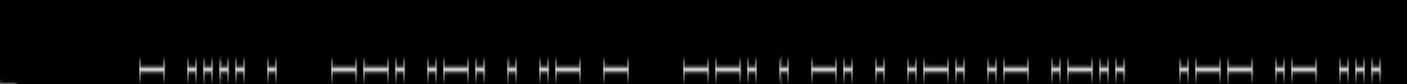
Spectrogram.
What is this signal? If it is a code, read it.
Morse code, heard as a keyed tone, about 16 wpm, 700 Hz. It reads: THE GREAT GENERAL WAS
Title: Sentences from Top 1000 Words - Review Part 4 - 15wpm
